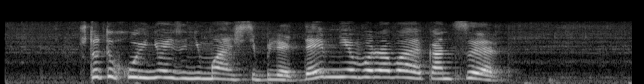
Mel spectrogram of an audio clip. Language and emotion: Russian, angry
